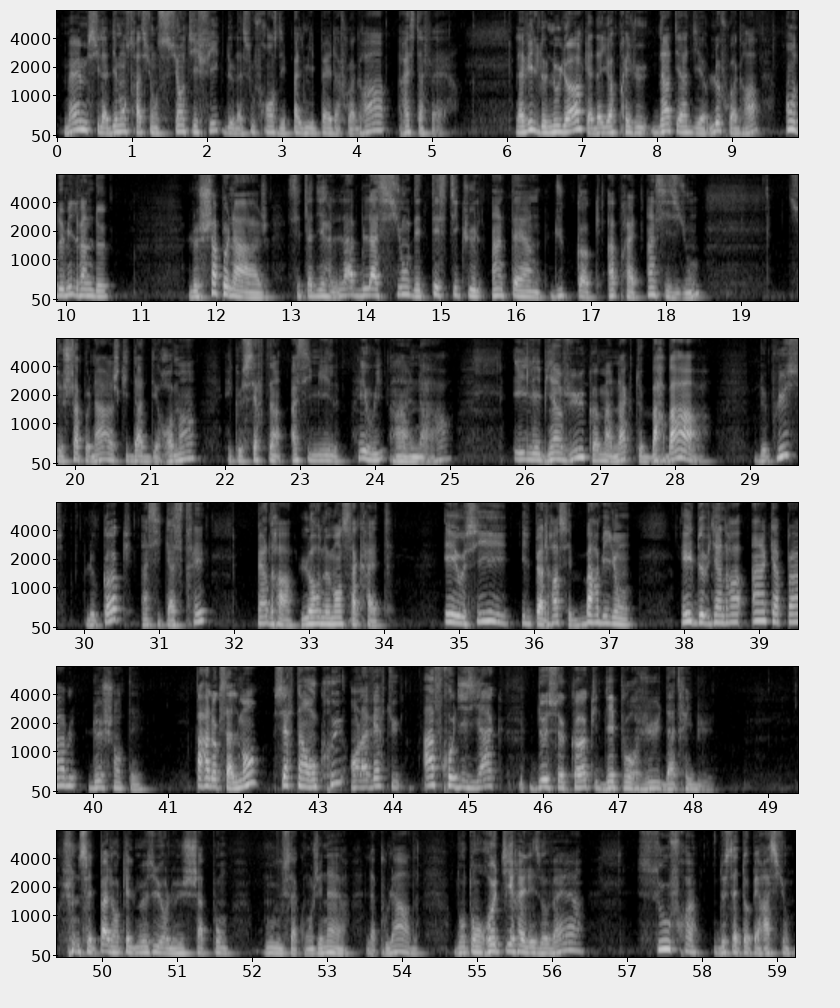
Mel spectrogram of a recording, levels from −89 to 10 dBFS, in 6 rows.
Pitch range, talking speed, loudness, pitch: 115-160 Hz, 125 wpm, -26 LUFS, 135 Hz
